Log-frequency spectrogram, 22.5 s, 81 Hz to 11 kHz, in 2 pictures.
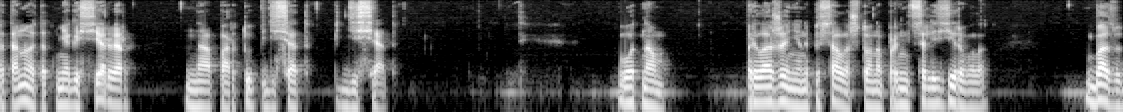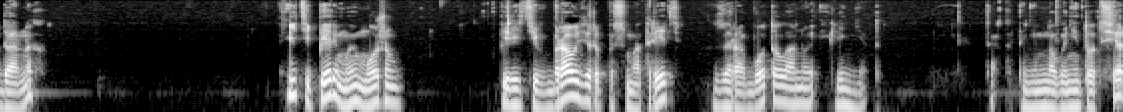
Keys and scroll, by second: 2.6 Return, 16.1 super+Tab, 21.7-22.4 typing.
